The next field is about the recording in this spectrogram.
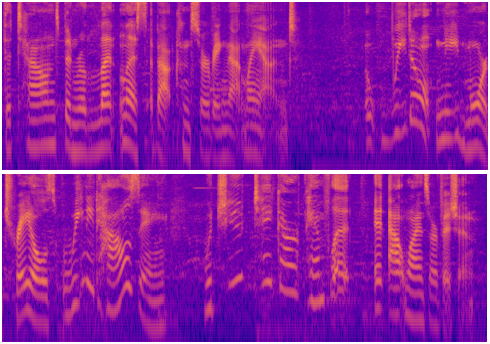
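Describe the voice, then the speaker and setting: A woman's voice: medium pitch, sing-song, unhurried, faint music behind. An actress playing an insistent woman housing activist in an audio drama, speaking earnestly and pressingly. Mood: earnest, pushy.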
